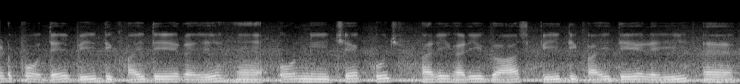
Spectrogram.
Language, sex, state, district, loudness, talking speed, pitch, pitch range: Hindi, male, Uttar Pradesh, Shamli, -11 LUFS, 140 wpm, 120 Hz, 115-125 Hz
